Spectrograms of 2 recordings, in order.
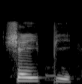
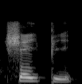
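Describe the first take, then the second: No difference in how they are said.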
